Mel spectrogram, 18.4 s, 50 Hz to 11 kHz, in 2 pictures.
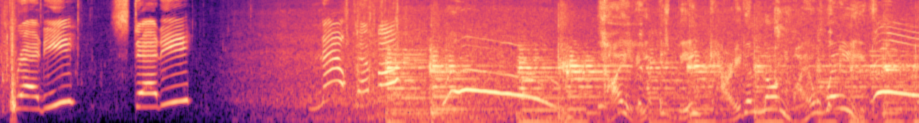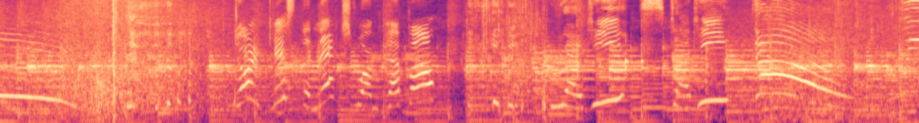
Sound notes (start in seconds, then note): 13.8 giggles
